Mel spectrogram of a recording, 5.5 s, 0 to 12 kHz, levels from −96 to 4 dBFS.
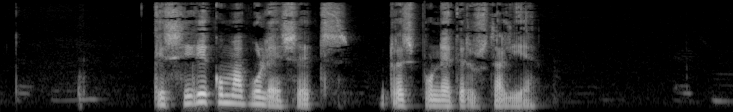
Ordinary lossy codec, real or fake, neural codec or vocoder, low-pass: AAC, 64 kbps; real; none; 10.8 kHz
